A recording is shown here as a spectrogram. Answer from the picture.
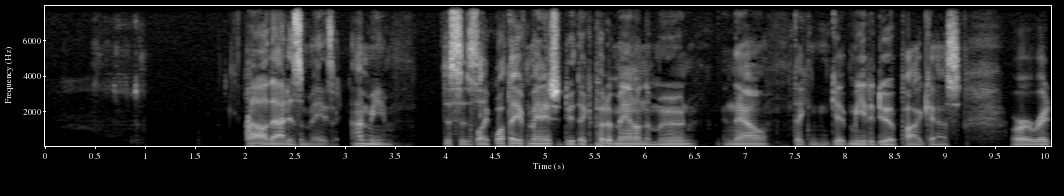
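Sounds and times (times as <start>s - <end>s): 
quiet slurp of coffee: 0.4s - 1.1s
speech: 2.0s - 10.0s.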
